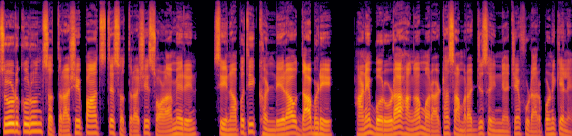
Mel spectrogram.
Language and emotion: Goan Konkani, neutral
